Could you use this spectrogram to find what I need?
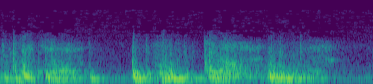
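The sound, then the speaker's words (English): The door of a wrecked car, its whole front end smashed in, being forced open: a series of heavy thumps and jolts, about four strong impacts spaced unevenly, with grinding, creaking strain between them. “Hey, give me a hand with this door, will you, Sheriff? All right, force it open.”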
